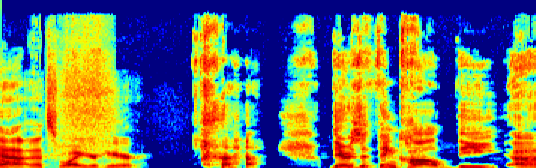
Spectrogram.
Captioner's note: laughs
